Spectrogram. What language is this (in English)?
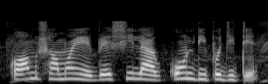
Bangla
